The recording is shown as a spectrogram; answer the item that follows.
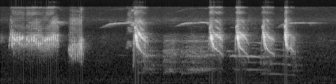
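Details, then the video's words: Long-tailed shrike lure recording used in the morning to prompt shrikes to sing: a buzzy chattering burst, then a rasp, then a run of sharp downslurred notes at a quick uneven pace, with thin high whistles between them. "suara pancingan cendet cendet di pagi hari YANG BIKIN CENDET MACET sekalipun IKUTAN BUNYI toet toet"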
